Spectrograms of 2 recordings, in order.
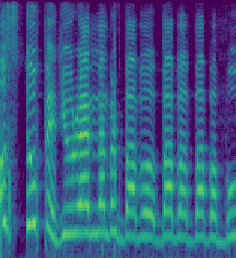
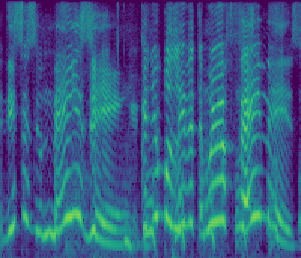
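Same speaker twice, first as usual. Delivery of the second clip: mock excitement; 8 semitones higher than usual. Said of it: "he gets all excited".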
